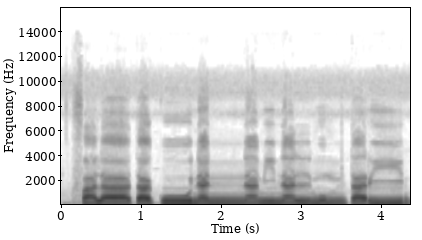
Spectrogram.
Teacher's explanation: Nun sabdu wajibul gunnah, ditekan dan ditahan serta dengung 2 harakat.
